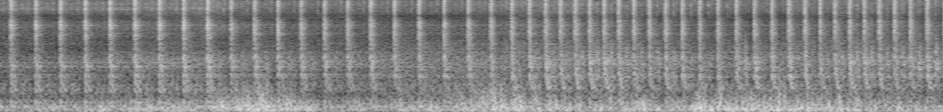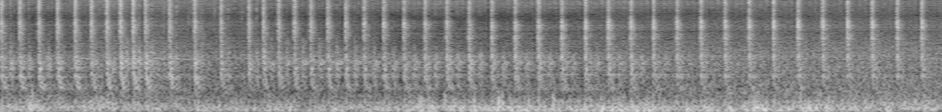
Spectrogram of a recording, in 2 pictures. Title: Mitsu engine knock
